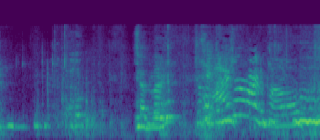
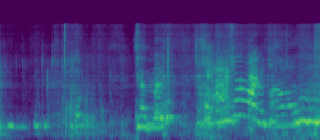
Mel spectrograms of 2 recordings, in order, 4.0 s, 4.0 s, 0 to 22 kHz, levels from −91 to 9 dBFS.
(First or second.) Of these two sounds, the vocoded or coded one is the second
